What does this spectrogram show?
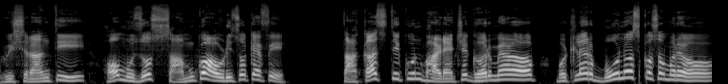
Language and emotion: Goan Konkani, surprised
